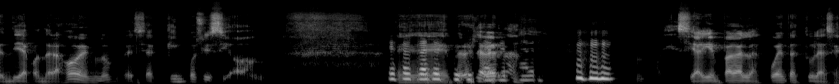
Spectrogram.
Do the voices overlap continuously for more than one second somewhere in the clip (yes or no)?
yes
